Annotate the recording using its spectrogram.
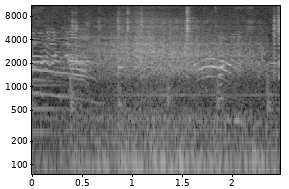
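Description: A person on a swing squealing in a high voice, with rising-and-falling cries near the start and again near the end, over background music whose held notes stop about half a second in.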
